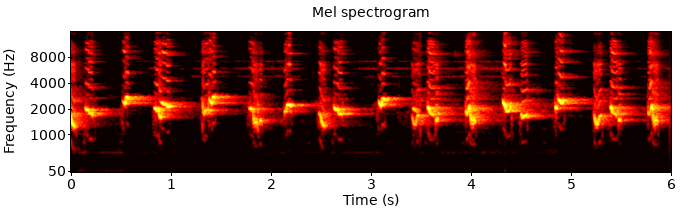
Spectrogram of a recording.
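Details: Sooty-headed bulbul singing long 'ropel' song at daybreak to stir other bulbuls: energetic sequence of bubbly whistled notes with rough, buzzy attacks, high and low pitches alternating about twice a second.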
